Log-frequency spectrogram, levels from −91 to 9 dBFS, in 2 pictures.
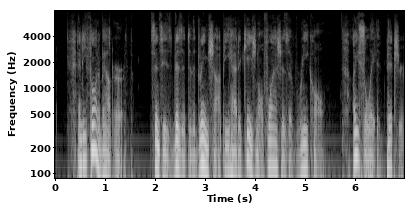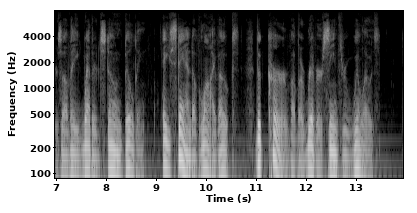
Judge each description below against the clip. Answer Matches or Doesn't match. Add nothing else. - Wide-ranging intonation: Matches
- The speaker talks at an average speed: Matches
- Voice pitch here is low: Matches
